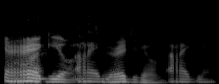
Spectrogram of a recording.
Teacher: The G is always hard. The R is always trilled, apparently.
